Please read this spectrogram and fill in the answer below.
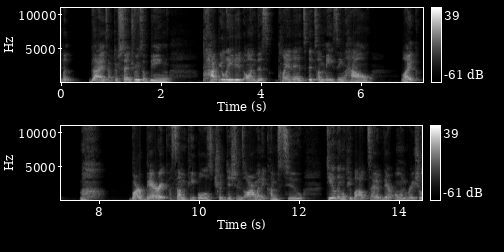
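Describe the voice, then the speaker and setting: Woman host in her thirties, korean native speaker, talks openly and casually, mid-pitched, roomy echo. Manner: candid, chatty, frequent "like" and "um" fillers. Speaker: channel host. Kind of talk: casual chat to camera.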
